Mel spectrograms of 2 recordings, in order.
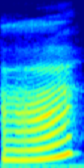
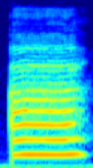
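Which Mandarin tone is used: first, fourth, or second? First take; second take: second; first. First: It is said with the second tone. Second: It is said with the first tone. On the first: "second tone" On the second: "So the first tone"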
